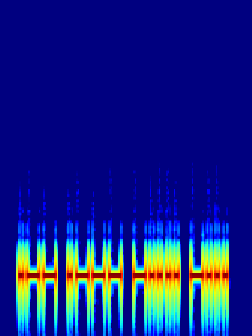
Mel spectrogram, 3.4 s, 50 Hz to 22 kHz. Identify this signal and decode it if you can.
Morse code, heard as a keyed tone, about 22 wpm, 700 Hz. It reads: WJ6B
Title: Four Challenging Letter-Number Combinations 22wpm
